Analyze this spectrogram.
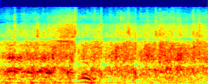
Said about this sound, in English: That's Deion Sanders. He tells people to clap. They clap. They follow every word that comes out of his mouth.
